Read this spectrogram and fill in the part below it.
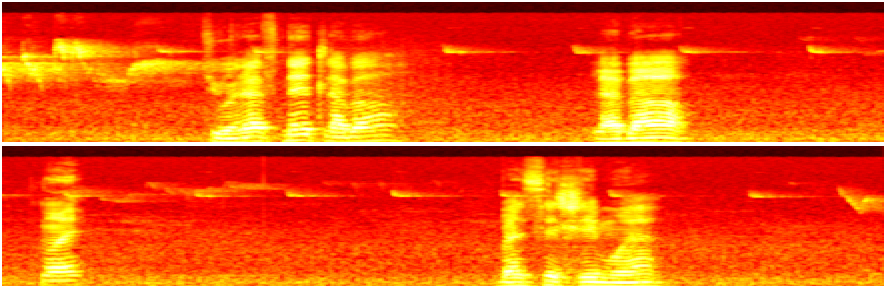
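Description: A man speaks calmly at close range.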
